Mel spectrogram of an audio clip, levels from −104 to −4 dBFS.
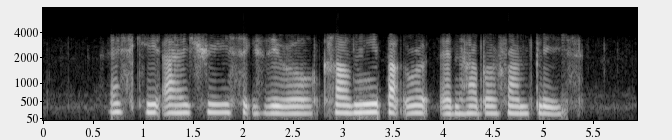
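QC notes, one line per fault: throughout: iLBC codec. The speech sits in a narrow telephone band of about 150 Hz to 3.4 kHz. Each frame's excitation is coded separately, leaving a plainly audible rough, slightly synthetic edge. The coarseness fits the 13.33 kbps mode with 30 ms frames.
3.18 s and 5.19 to 5.26 s: lost iLBC frames. Two gaps, 30 ms and then 60 ms long, fit one and then two missing frames. The decoder repeats the last pitch cycle mixed with noise, so each gap sounds like a brief held, buzzy vowel. Normal speech returns almost immediately.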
